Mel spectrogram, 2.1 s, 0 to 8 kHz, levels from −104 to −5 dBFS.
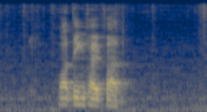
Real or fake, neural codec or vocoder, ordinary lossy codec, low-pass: fake; codec, 16 kHz, 16 kbps, FreqCodec, smaller model; none; 7.2 kHz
